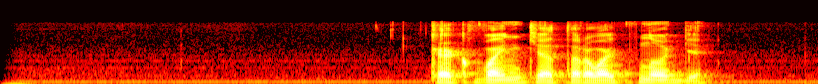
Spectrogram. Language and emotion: Russian, angry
